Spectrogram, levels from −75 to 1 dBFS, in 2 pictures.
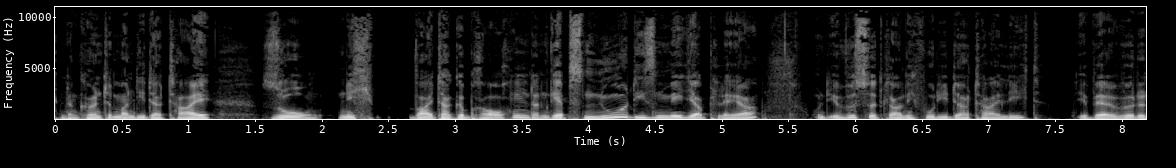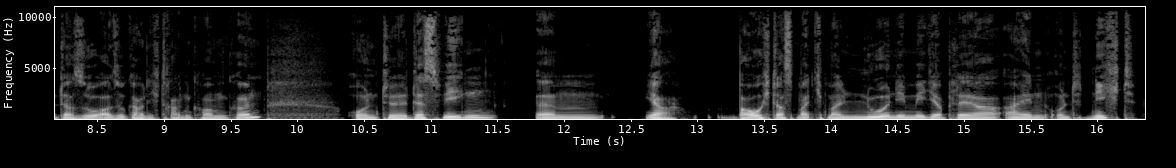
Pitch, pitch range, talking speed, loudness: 120 Hz, 105-135 Hz, 185 wpm, -20 LUFS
